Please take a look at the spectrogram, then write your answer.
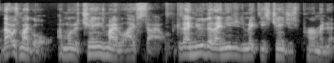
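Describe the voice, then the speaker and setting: The speaker is a man with a bright, sharp tone. His pitch sits fairly high. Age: 70s. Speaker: longevity coach and video creator. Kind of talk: interview. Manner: halting.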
